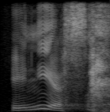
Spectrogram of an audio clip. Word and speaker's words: Aeneas: But I like to emphasize the E. Aeneas.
